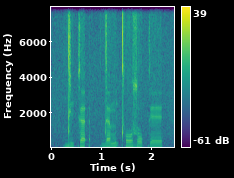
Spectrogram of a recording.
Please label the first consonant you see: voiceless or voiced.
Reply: voiced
